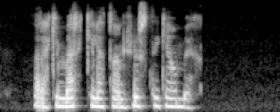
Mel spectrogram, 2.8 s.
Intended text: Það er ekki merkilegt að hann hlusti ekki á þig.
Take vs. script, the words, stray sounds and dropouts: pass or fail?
fail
